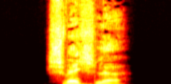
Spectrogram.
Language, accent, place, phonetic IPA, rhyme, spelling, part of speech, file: German, Germany, Berlin, [ˈʃvɛçlə], -ɛçlə, schwächle, verb, De-schwächle.ogg
- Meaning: inflection of schwächeln: 1. first-person singular present 2. singular imperative 3. first/third-person singular subjunctive I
